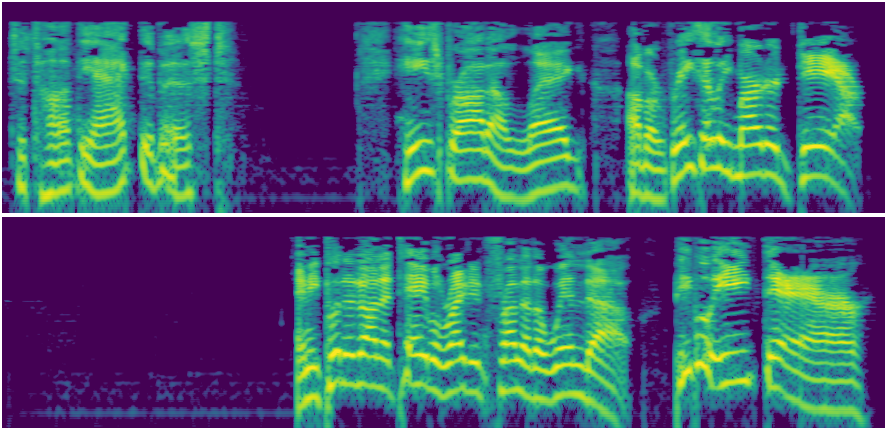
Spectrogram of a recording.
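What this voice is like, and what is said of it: Put-on voice of activist character. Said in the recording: “That was my impression of Len Goldberg ... Len Goldberg, the animal activist”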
